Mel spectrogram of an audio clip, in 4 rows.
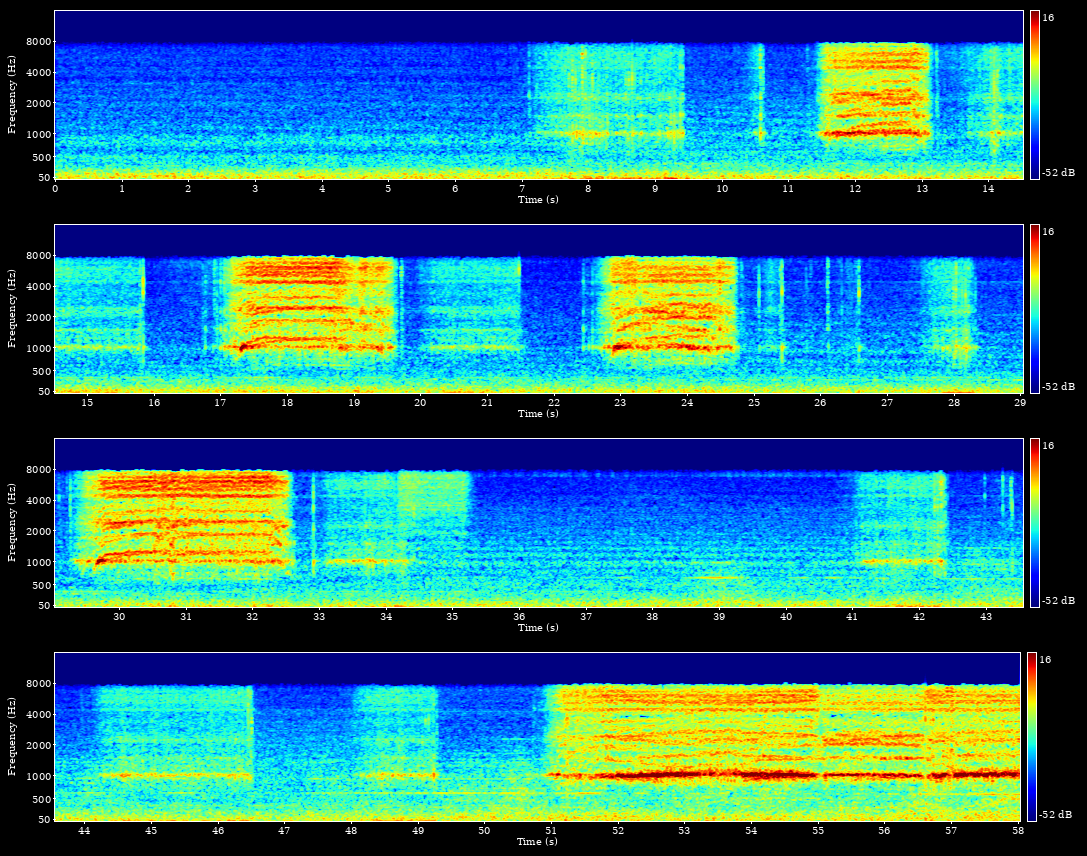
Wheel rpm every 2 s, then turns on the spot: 0, 0, 0, 10, 20, 20, 90, 30, 50, 120, 20, 90, 40, 0, 30, 160, 50, 10, 0, 0, 10, 10, 20, 10, 20, 50, 120, 130, 120.
6-10 12-16 20-22 24-26 32-36 40-50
